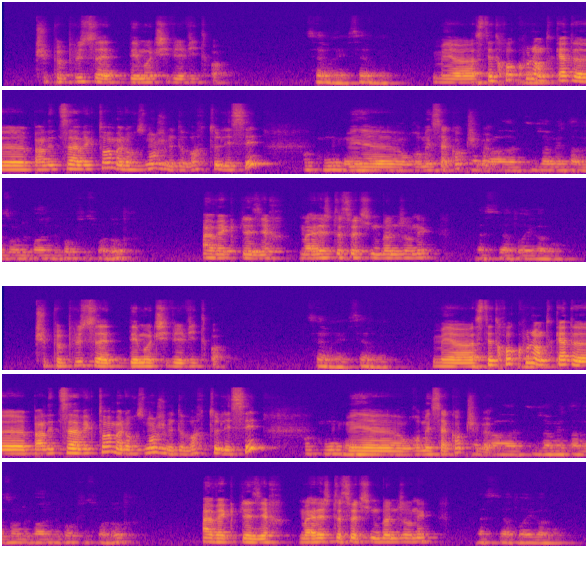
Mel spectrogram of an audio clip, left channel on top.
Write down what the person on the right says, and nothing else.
tu peux plus être démotivé vite, quoi.
Mais euh,
c'était
trop cool
en tout cas de parler de ça avec toi. Malheureusement, je vais devoir te laisser,
mais
euh,
on remet ça quand tu
veux.
Avec plaisir. Mais allez, je te souhaite une bonne journée.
